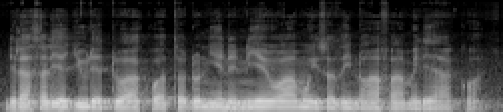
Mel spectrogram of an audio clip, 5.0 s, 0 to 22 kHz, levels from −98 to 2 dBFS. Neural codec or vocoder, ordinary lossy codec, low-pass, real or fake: vocoder, 44.1 kHz, 128 mel bands every 512 samples, BigVGAN v2; MP3, 96 kbps; 19.8 kHz; fake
